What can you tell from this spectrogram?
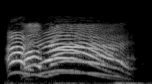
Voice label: Alright Kids, small group of children; Talking; VoiceBox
